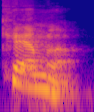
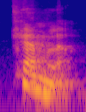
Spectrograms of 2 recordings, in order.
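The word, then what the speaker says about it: Kamala: sorry every time um Kemla not Camela right cuz if we had to go by the pronunciation as articulated by up north yesterday her name is not he don't like cam he likes chem so it's Kemla all right so let's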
